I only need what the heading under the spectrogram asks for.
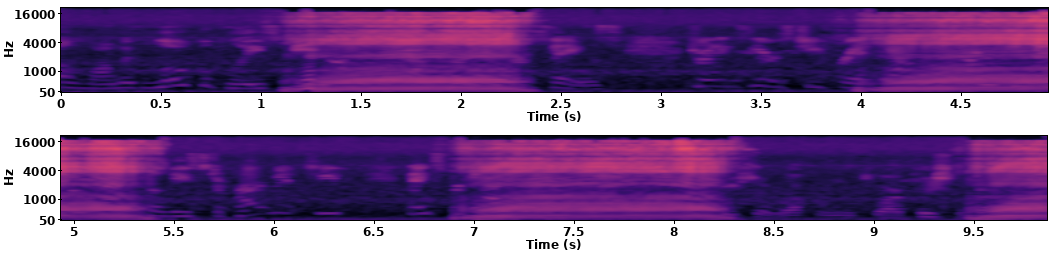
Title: Snoring gone bad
